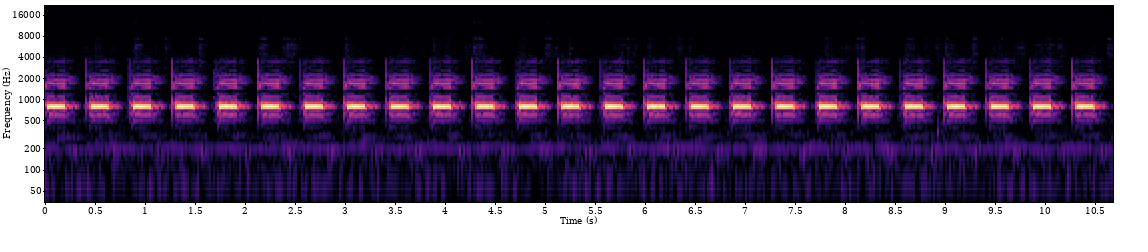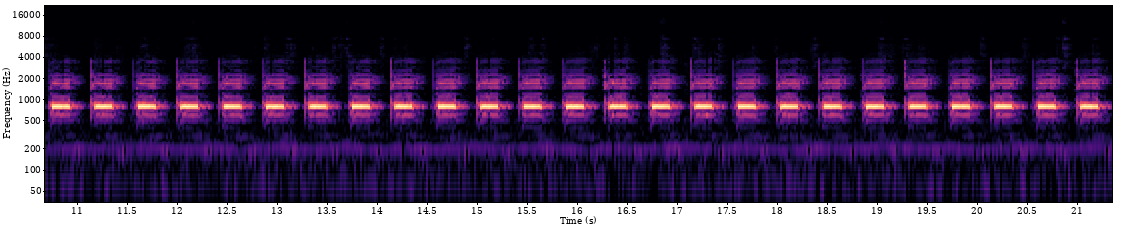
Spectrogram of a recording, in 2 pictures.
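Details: MRI scanner noise: loud, steady, rapid tonal knocking pulses at about 140 a minute, the repetitive buzzing hammer of the scanner during the scan.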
